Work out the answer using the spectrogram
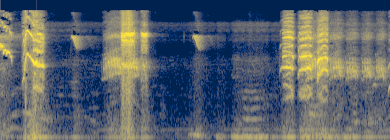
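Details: Orange-headed thrush in relaxed ngeplong song: sharp high slurred notes, a dense rasping phrase, thin high whistles, then a rich rapid warbled chatter.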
